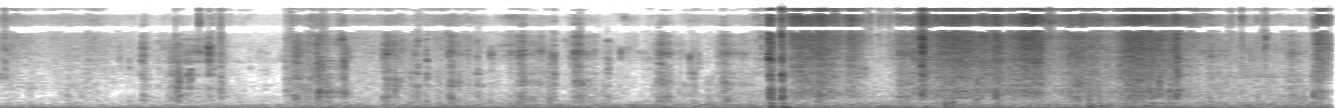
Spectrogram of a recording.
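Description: Close-up chewing and crunching of food, with many small crackly bites. A low steady rumble runs underneath, and there is a sharp click just before the six-second mark.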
